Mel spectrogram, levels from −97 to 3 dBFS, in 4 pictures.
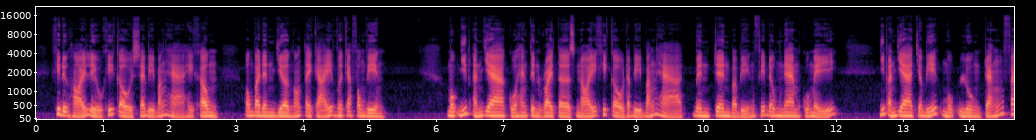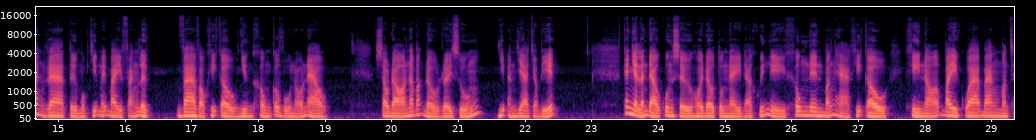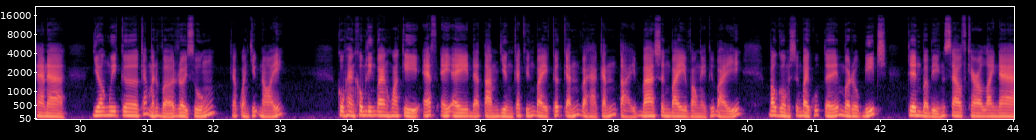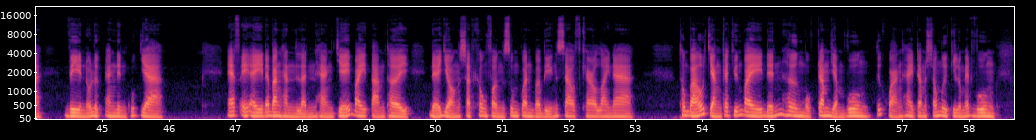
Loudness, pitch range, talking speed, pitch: -23 LUFS, 110-135 Hz, 210 wpm, 120 Hz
